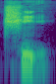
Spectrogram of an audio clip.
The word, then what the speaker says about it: qi: But the most common is chi. Ah, yes, spelled with a Q-I or C-H-I.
